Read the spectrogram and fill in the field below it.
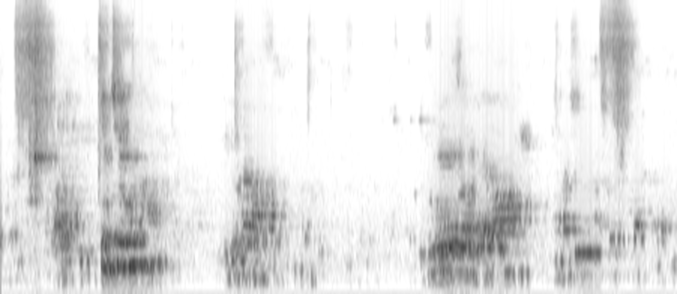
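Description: A woman speaks clearly and slowly, as if teaching, close by.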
